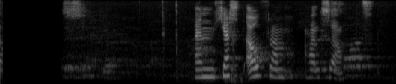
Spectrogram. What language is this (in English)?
Icelandic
